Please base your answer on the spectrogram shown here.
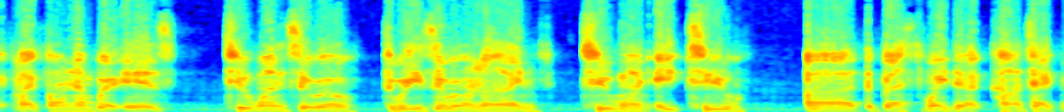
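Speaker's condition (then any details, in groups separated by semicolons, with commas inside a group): Spinal muscular atrophy; ventilator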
